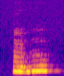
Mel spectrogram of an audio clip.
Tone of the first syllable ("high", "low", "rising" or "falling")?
low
